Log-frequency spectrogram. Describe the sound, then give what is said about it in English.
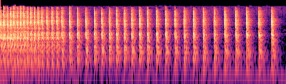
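Prize wheel spinning on a quiz game show, giving a fast, even run of many sharp ratcheting clicks that carries on for the whole stretch with no talk over it. “Shall we spin the wheel again? Yeah, go ahead. I really want the wheel to get you out.”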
